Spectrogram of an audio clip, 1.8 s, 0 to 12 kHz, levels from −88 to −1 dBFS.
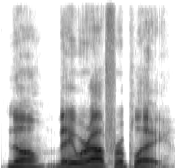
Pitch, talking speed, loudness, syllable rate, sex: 170 Hz, 240 wpm, -17 LUFS, 5.1 syllables/s, male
